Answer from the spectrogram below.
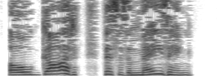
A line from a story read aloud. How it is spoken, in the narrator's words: she gasps between giggles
